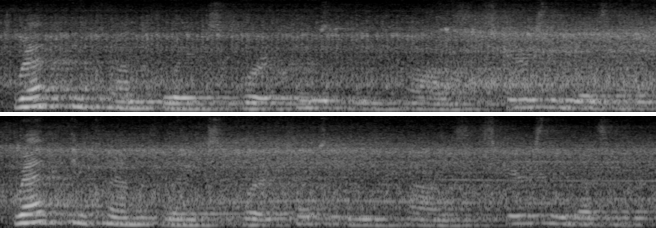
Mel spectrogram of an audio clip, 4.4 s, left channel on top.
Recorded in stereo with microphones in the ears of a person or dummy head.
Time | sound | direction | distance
0.1 | a woman speaking | 30° right (ahead or behind) | 0.9 m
